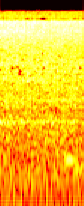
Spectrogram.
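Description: Onion paste dropped into hot oil with bay leaf, cumin, cardamom, cinnamon and cloves, giving a loud, continuous close-up sizzle throughout, with no voices.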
